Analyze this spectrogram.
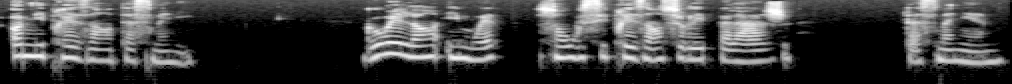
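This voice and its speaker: Femme qui chuchote lentement, façon bibliothèque. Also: female voice, mid-range voice, husky, dry recording. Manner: hushed library whisper; slow, measured, deliberate phrasing. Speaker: author reading her own book. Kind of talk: soft whispered reading of memoir and poems.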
